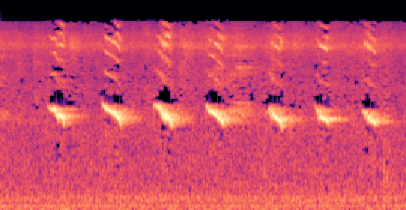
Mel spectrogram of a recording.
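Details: Greater green leafbird singing actively: a steady series of seven clear, slightly descending whistled notes, one roughly every half second, each bright and buzzy-edged, against quiet hiss.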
